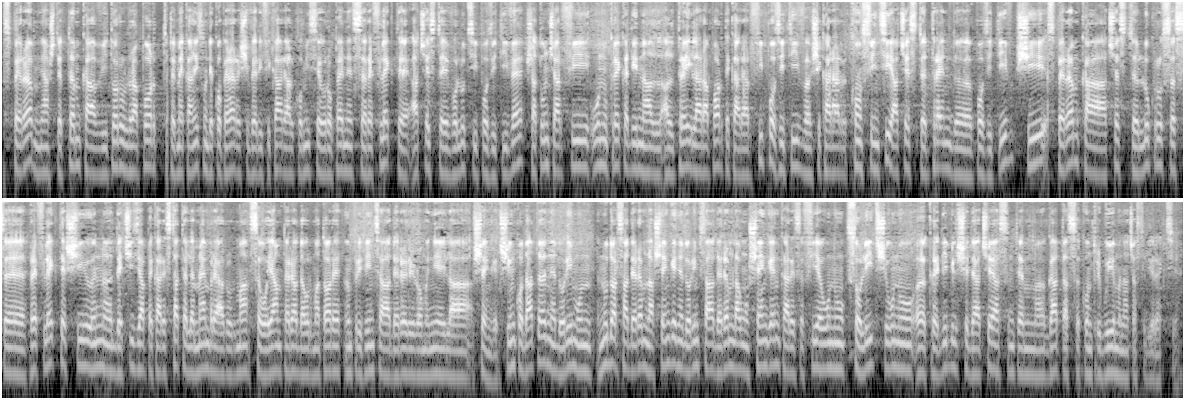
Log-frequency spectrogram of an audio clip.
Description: Într-o conferință de presă comună, șeful guvernului de la București a declarat că în acest moment se așteaptă raportul pe Justiție al Uniunii Europene, lupta împotriva corupției fiind un criteriu pentru aderarea României la Schengen:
